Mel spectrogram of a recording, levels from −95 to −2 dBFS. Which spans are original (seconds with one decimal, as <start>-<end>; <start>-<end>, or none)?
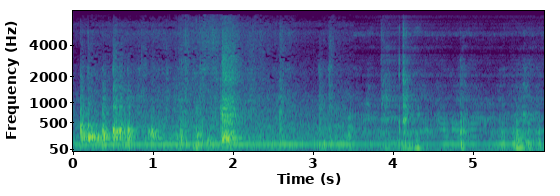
0.0-3.5

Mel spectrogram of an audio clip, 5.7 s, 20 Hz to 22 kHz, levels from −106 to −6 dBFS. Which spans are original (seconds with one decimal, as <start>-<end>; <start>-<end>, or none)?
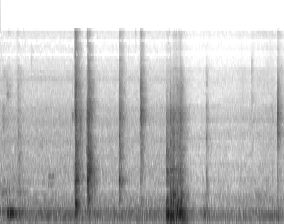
0.0-3.4

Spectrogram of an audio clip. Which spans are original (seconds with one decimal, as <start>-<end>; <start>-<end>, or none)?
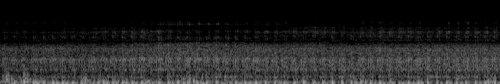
0.0-0.9; 1.5-2.5

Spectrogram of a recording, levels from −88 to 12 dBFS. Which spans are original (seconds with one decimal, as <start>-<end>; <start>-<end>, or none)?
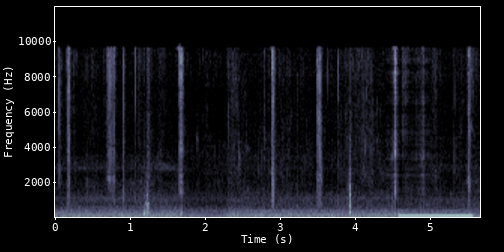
0.0-4.4; 5.0-5.7

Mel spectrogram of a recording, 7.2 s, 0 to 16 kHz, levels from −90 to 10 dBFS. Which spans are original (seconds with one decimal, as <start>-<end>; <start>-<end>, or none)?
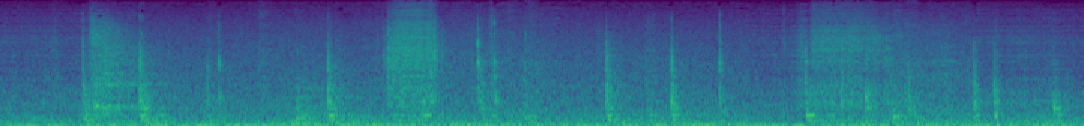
0.7-5.0; 5.9-6.5

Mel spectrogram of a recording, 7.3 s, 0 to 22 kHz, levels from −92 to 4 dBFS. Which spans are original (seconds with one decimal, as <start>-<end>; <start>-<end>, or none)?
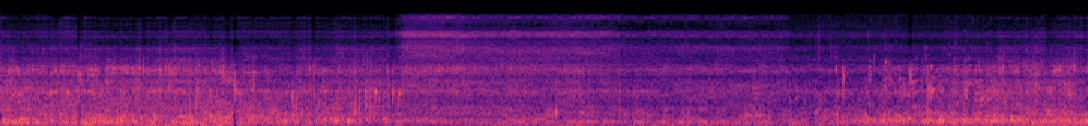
5.2-6.6

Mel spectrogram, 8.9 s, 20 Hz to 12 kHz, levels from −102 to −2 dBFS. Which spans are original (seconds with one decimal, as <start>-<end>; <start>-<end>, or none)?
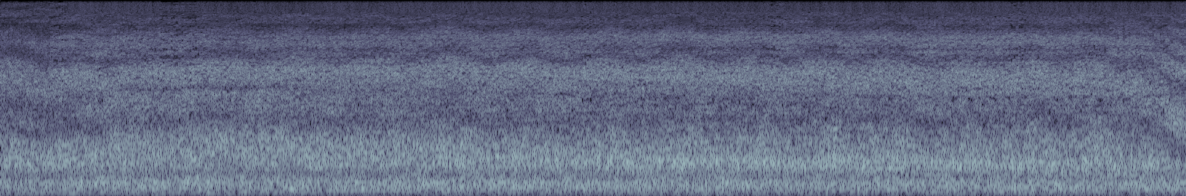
0.0-8.9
